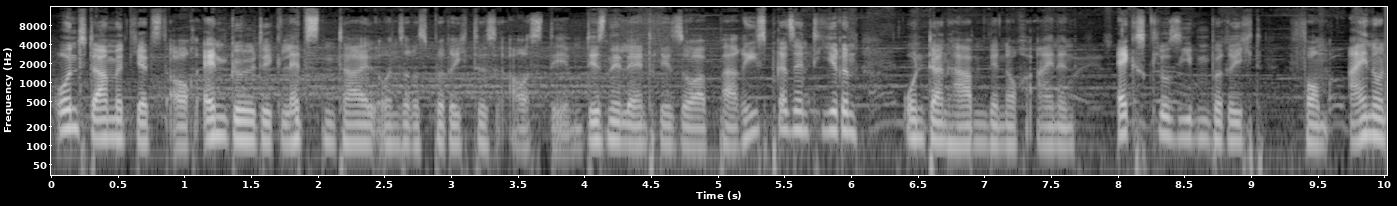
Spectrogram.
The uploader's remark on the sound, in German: MouseNews live aus dem Disneyland Resort Paris. Im Tower of Terror.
